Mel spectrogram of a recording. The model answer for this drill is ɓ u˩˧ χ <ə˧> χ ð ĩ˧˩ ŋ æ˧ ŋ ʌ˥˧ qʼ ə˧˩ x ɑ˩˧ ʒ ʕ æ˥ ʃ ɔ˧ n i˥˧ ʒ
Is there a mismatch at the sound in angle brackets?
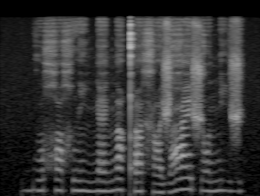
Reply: yes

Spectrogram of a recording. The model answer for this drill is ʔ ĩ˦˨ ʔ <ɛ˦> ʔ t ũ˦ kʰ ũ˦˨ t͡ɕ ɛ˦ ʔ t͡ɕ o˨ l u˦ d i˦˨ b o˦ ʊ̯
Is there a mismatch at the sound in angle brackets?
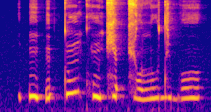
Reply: yes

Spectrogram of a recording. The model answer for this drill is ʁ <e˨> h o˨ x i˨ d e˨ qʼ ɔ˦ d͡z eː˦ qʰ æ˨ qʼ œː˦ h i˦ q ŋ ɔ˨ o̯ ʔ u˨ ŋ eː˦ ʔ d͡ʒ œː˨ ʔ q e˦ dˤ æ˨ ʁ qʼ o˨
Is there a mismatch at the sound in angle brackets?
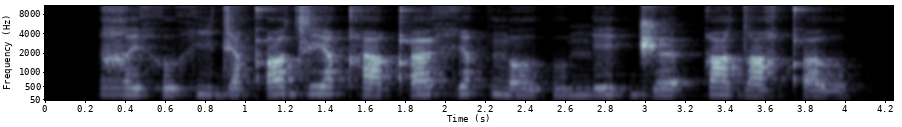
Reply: no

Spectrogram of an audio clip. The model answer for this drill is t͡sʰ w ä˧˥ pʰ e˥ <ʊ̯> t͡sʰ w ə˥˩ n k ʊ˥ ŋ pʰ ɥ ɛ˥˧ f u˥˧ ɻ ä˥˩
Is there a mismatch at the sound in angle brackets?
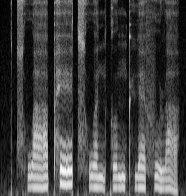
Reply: yes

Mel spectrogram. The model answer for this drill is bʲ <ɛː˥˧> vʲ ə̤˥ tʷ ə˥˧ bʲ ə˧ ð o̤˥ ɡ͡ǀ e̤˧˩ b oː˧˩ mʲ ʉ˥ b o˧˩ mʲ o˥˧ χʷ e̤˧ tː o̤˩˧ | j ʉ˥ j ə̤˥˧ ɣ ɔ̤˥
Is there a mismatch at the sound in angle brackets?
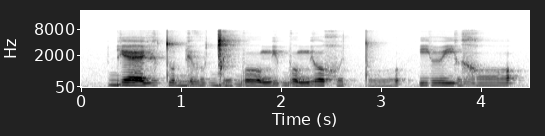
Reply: no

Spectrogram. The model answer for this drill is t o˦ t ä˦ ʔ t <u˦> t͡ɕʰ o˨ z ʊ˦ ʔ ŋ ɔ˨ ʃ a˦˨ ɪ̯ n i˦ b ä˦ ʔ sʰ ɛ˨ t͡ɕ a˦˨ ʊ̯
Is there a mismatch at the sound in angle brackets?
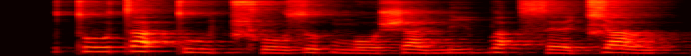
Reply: yes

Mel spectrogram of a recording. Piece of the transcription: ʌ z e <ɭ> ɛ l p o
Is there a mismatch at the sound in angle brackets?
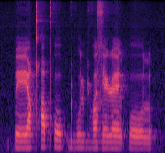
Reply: no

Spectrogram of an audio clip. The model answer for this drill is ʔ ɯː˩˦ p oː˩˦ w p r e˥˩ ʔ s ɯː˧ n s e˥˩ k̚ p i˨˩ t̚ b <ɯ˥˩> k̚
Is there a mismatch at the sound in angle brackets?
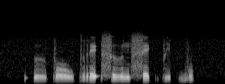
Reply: yes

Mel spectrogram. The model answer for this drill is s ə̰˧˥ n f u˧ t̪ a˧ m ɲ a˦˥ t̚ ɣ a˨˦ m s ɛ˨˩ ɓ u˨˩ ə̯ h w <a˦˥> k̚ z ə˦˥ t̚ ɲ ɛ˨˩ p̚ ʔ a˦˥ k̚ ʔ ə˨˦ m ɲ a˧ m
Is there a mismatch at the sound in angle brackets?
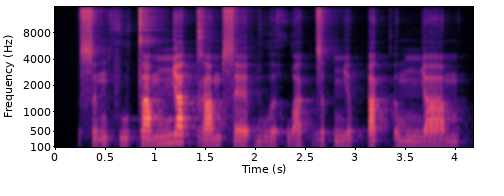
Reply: yes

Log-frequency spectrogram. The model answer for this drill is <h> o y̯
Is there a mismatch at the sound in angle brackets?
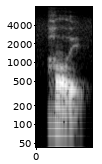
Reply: yes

